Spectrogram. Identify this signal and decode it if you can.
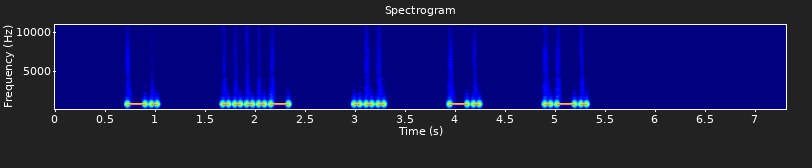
Morse code, heard as a keyed tone, about 20 wpm, spaced as for 10 wpm, 700 Hz. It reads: N4SNR
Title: 102 Lesson 17g - Letter u - Call Signs 20wpm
